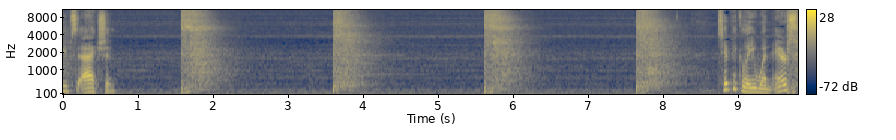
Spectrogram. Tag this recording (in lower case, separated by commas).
speech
